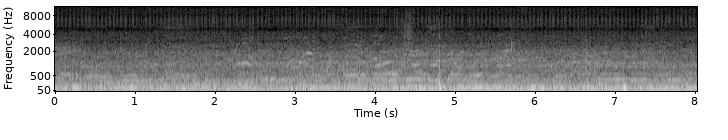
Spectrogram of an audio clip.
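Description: Outdoor fairground background: a steady low rumble with faint, scattered distant voices, and one short knock about seven seconds in.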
